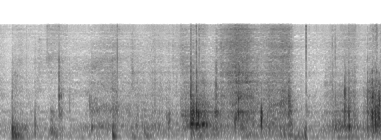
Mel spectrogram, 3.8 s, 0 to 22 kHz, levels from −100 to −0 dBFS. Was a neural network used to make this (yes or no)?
yes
